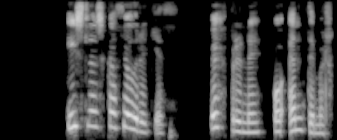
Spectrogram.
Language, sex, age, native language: Icelandic, female, 30-39, Icelandic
